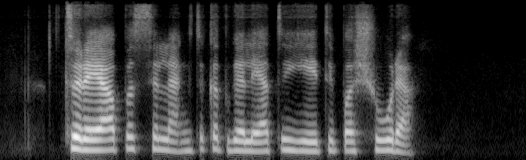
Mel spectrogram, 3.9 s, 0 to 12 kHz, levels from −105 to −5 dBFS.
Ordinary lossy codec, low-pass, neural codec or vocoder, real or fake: Opus, 32 kbps; 10.8 kHz; codec, 24 kHz, 0.9 kbps, DualCodec; fake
